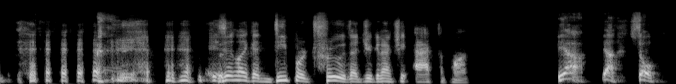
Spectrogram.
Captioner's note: laughs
